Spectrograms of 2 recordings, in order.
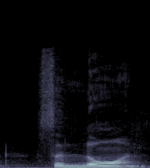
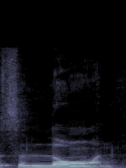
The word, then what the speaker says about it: salon: Drop me to the salon. I need to get to the salon. The stress is on the second syllable Excellent!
